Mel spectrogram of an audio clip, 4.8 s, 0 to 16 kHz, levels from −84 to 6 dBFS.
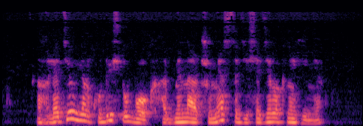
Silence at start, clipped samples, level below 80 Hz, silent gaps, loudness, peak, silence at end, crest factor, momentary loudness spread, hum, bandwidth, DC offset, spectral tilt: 0.5 s; under 0.1%; -50 dBFS; none; -21 LUFS; -2 dBFS; 0.55 s; 18 dB; 9 LU; none; 11.5 kHz; under 0.1%; -8 dB/octave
